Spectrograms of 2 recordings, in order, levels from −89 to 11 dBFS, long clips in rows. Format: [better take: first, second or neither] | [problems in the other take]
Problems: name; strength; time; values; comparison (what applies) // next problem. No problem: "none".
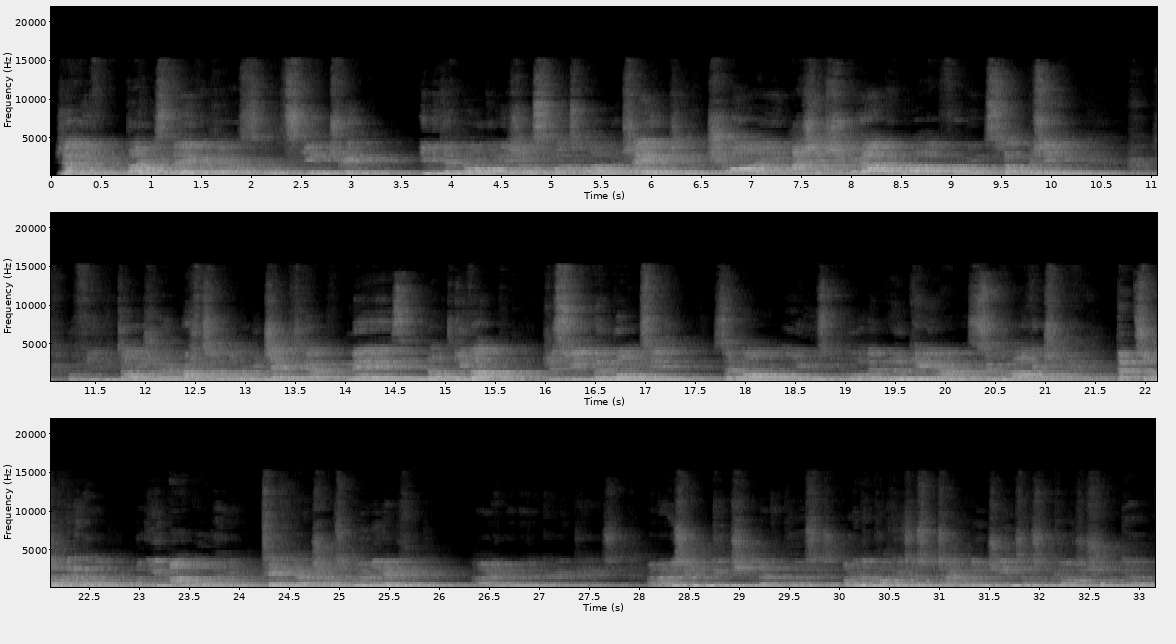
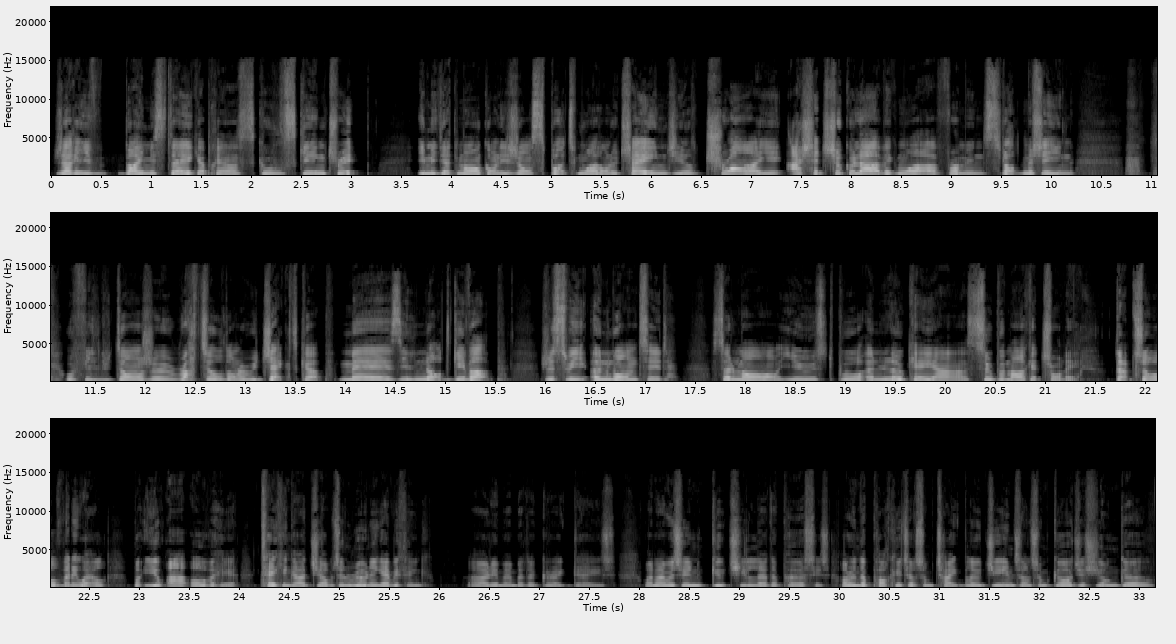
second | off-mic speech; far // room echo; strong; dies away in 2.2 s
